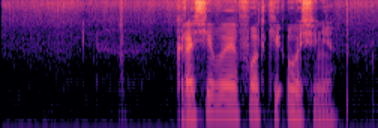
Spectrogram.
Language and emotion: Russian, neutral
